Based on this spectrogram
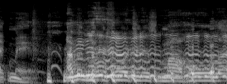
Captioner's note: laughs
